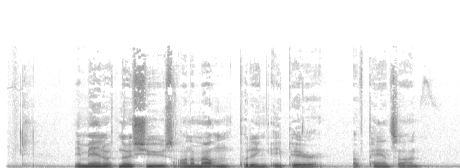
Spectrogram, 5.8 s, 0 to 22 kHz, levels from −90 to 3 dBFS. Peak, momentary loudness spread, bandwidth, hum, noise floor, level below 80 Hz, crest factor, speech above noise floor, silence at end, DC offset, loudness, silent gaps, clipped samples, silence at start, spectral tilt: -16 dBFS; 18 LU; 16 kHz; none; -57 dBFS; -74 dBFS; 14 dB; 28 dB; 0.4 s; under 0.1%; -30 LUFS; none; under 0.1%; 0.3 s; -6 dB/octave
